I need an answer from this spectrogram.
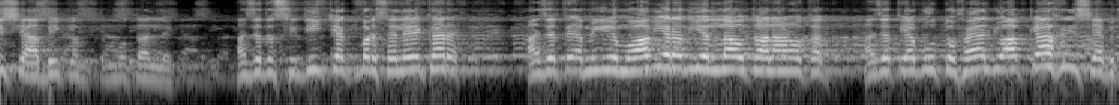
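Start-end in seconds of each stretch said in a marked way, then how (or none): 1.6-7.4 loud, high, mounting sermon voice; forceful preaching. Real, not acted. Preacher defends every companion against abusers, forceful preaching. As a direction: thunder a warning at the congregation.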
